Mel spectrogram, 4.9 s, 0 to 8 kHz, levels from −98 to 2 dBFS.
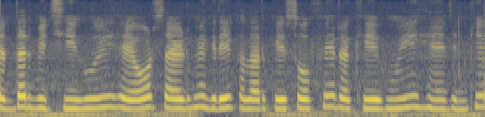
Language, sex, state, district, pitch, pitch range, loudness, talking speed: Hindi, female, Himachal Pradesh, Shimla, 240 Hz, 235-260 Hz, -16 LUFS, 160 wpm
